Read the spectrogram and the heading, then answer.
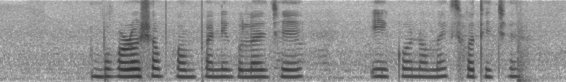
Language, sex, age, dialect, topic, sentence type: Bengali, female, 18-24, Western, banking, statement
